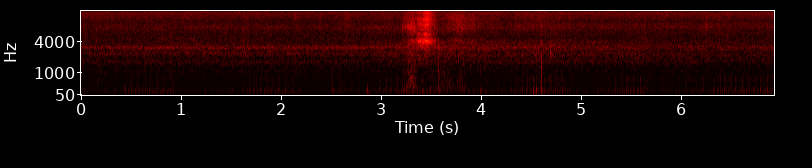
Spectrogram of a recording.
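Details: Bengal kitten purring while nursing on a blanket, a low rumble pulsing in rhythmic bursts with each breath, with a few soft clicks and rustles in between.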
